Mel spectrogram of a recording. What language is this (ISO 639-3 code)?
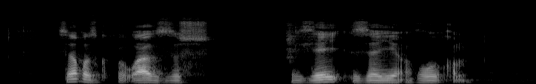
kbd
